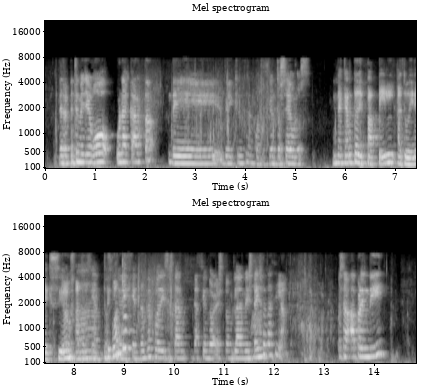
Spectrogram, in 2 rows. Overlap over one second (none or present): present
